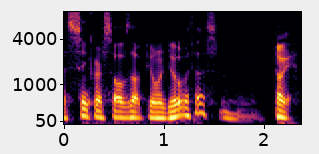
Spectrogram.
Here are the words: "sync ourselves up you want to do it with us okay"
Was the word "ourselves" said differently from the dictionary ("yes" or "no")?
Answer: no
